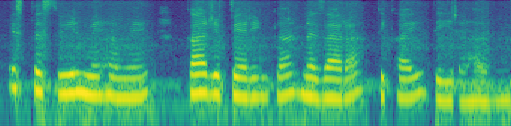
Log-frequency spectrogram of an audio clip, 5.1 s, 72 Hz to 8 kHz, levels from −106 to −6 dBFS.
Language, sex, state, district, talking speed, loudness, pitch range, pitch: Hindi, female, Uttar Pradesh, Lalitpur, 140 wpm, -15 LUFS, 210-245 Hz, 225 Hz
